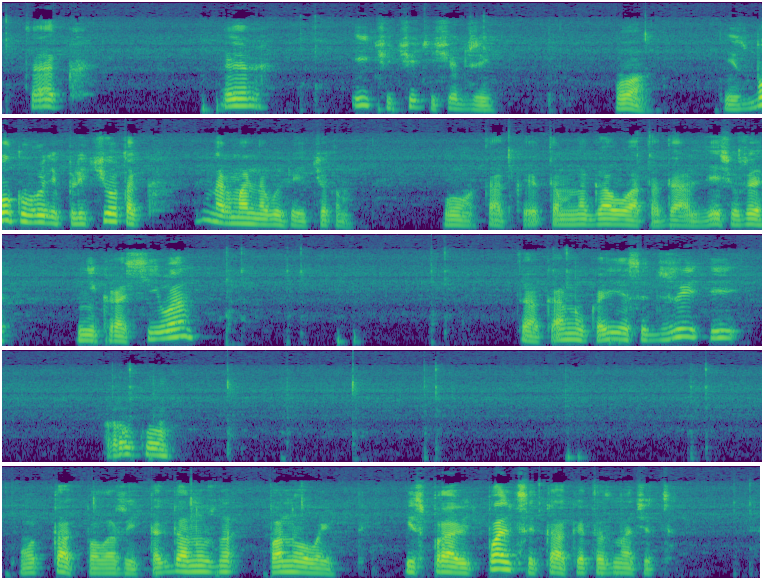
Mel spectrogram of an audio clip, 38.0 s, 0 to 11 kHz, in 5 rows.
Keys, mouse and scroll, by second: 0.1 click, 2.1 r, 3.9 g, 5.6-6.6 middle drag, 7.3-12.8 middle drag, 14.0 click, 14.4-15.0 middle drag, 16.1 r, 18.1 click, 18.6 r, 20.8 click, 21.3 g, 24.4 scroll up 1, 24.5-25.1 middle drag, 25.8 scroll up 1, 25.8-26.4 middle drag, 26.4 scroll down 1, 27.1 click, 28.5 g, 30.6-31.4 middle drag, 32.0-32.3 middle drag, 33.2 middle click, 35.7 click, 36.4 r.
